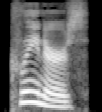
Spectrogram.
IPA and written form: klˈinɚz (cleaners)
